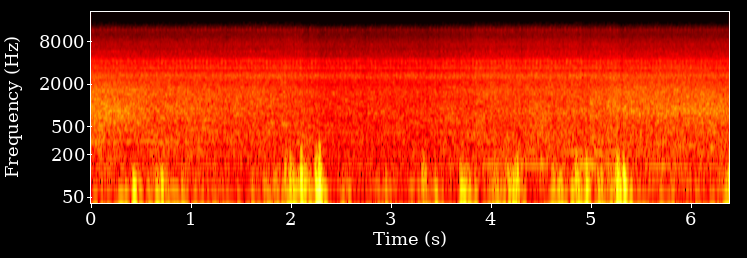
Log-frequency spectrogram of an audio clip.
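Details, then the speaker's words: 2.2 diesel after injector repair: new valve sets and nozzle tips fitted, values reset; engine idles with steady clatter and soft even thuds, no misses, all cylinders balanced; normal diesel idle. "ในหัวฉีดชุดนี้เราก็ทำการเปลี่ยนชุดวาล์วใหม่นะครับทำการเปลี่ยนอ่าตัวนมหนูหัวฉีดใหม่นะก็คือนมหนูฉีดน้ำมันใหม่นะครับพร้อมกับทำการปรับตั้งรีเซตค่าใหม่นะครับตามขั้นตอนการซ่อมของทางทีมงานเรานะครับเครื่องเสียงเครื่องยนต์ก็ประมาณนี้นะครับ"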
